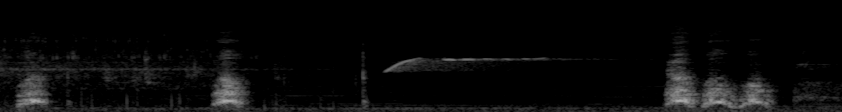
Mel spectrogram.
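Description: Dog barks in the horror game Lost in Vivo, two single barks early and then a quick burst of three, fairly close and loud above a low droning ambience, with a rising whistle-like tone held in between.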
